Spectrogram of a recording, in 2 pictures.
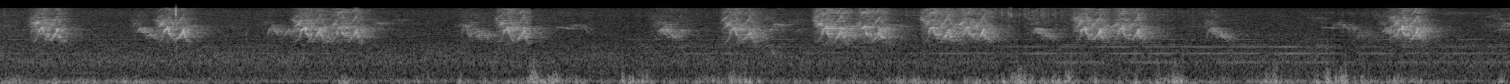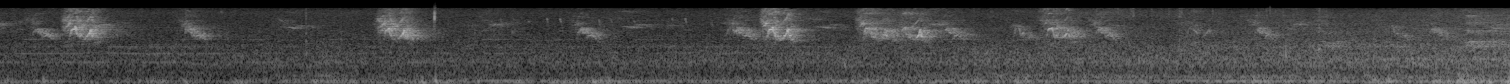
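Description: Small birds chirping in quick repeated calls over the low rumble of an approaching Metra diesel locomotive and bilevel commuter train. The rumble grows louder near the end.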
